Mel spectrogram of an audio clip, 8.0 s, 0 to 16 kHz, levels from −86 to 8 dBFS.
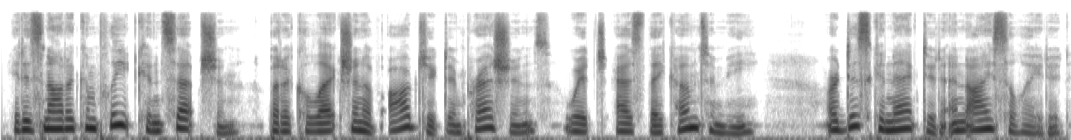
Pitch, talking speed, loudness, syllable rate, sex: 185 Hz, 165 wpm, -18 LUFS, 5.4 syllables/s, female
